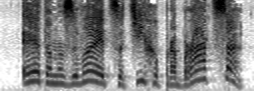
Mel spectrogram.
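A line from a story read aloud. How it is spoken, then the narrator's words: Howled. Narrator (Russian): взвыла Аля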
